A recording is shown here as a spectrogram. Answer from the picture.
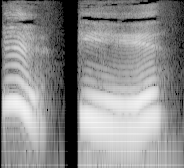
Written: ri4yu3

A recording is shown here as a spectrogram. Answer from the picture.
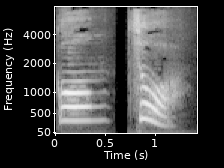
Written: gong1zuo4

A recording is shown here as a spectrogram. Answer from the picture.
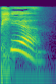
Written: pian4

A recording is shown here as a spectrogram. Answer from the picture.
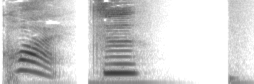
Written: kuai4zi5

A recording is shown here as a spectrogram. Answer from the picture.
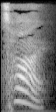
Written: cai4

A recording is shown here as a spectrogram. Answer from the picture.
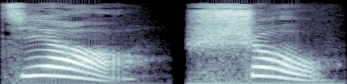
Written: jiao4shou4

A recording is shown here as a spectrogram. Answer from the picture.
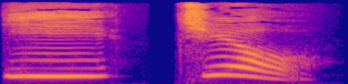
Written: yi1jiu4

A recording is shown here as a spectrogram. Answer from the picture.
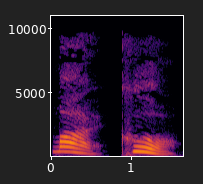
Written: mai4ke4

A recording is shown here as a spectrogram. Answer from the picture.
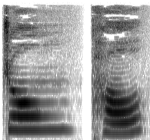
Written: zhong1tou2

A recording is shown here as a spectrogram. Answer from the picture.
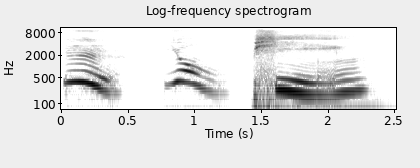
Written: ri4yong4pin3

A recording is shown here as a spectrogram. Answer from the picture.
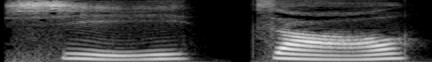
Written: xi3zao3

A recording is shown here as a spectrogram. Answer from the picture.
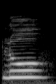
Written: lu5

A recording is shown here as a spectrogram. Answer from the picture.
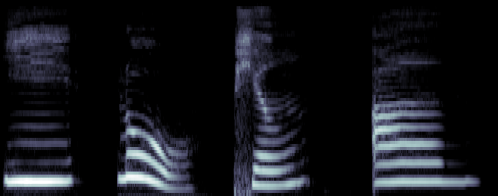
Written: yi1lu4ping2an1

